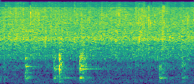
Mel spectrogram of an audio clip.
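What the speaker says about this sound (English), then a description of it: "he is sauteing the leeks and onion" Leeks and onion sautéing in a pan, a steady close sizzle broken by a few scraping stirs of a utensil spaced across the moment, no voices.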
